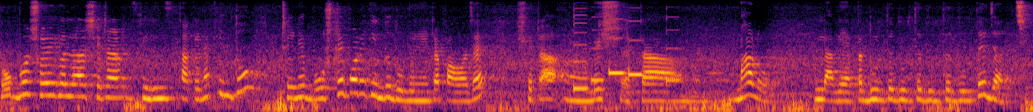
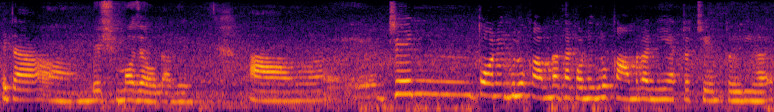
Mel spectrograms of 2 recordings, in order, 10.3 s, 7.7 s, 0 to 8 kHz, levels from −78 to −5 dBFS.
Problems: constant background noise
